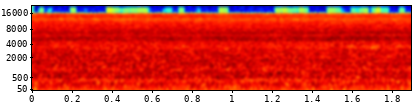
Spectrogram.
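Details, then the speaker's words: Toyota Previa previously with no idle and hard starting, restarted after repair: steady, even idle behind heavy hiss with no sagging or dying out; now holds idle on its own, normal idle. "So ngayon try mo start after magawa ito na [Musika] hindi na siya namamatay nag-oral na siya Okay na"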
